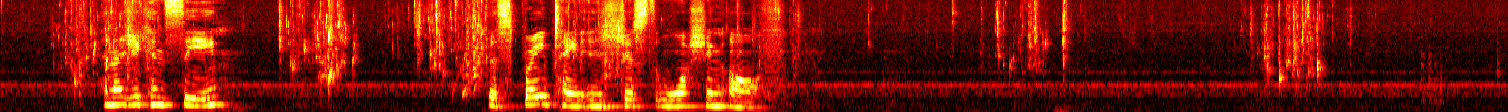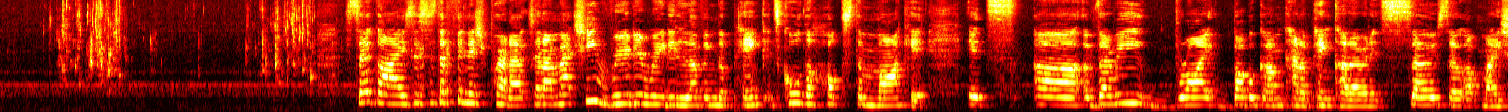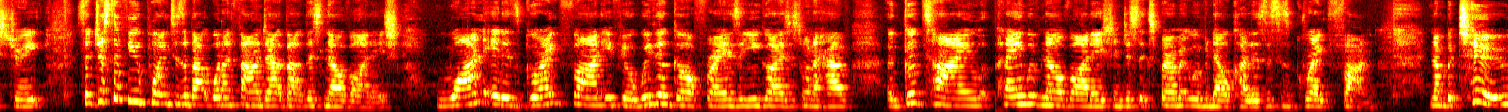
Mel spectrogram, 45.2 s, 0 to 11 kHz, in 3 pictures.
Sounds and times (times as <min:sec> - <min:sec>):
Inside, small room: 0:00.0 - 0:45.2
Speech: 0:01.0 - 0:02.4, 0:04.9 - 0:07.8, 0:18.6 - 0:43.9, 0:44.5 - 0:45.2.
